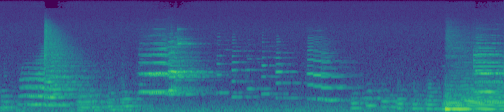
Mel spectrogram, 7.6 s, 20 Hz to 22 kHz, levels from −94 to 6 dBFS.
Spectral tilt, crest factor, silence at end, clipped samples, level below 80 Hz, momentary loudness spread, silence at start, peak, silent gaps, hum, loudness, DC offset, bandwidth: -5 dB/octave; 20 dB; 0 s; under 0.1%; -50 dBFS; 18 LU; 0 s; -8 dBFS; none; none; -27 LUFS; under 0.1%; over 20 kHz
